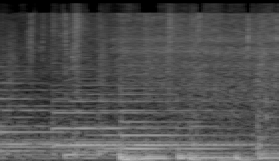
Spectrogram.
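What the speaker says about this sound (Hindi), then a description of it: "इसी के साथ हम डालेंगे थोड़ा सा पानी ताकि मसाले जले नहीं।" Steady crackling sizzle of wet spices, including turmeric powder, hitting a hot pan, loud and close, swelling briefly as a little water goes in, with no voices.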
